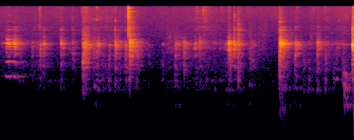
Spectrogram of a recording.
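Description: Wooden rolling pin rolling out pie dough on a pastry board, with a short scraping knock on each stroke, about one a second.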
